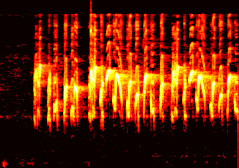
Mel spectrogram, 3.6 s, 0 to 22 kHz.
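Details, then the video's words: Decoy recording of a yellow-vented bulbul, dated 20 March 2021, used to attract wild birds: after a short quiet start, a rapid, continuous run of liquid chirps and bubbly warbled notes that carries on without a break. "เสียงต่อนกดอกแตง Ep.37 นกป่าถึงกับ งง!! Burung merbah kuning"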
